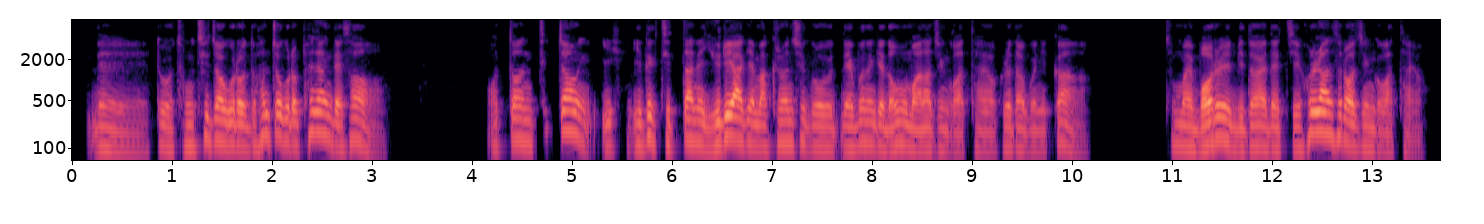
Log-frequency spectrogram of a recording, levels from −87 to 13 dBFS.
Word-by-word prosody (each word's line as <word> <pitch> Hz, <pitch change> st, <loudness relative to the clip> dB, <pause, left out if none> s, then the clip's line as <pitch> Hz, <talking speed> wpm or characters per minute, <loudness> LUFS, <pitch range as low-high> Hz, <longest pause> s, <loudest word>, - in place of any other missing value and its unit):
네. 85 Hz, -6 st, -8 dB
또 105 Hz, -4 st, -4 dB
정치적으로도 115 Hz, 0 st, 0 dB
한쪽으로 150 Hz, -6 st, +1 dB
편향돼서 130 Hz, -, -1 dB, 1.0 s
어떤 125 Hz, +3 st, -4 dB
특정 175 Hz, 0 st, 0 dB
이 115 Hz, 0 st, -7 dB
이득 115 Hz, +4 st, -2 dB
집단에 125 Hz, -2 st, 0 dB
유리하게 130 Hz, +2 st, +6 dB
막 110 Hz, -1 st, -1 dB
그런 125 Hz, +1 st, -2 dB
식으로 110 Hz, -5 st, -3 dB
내보낸 115 Hz, +3 st, -2 dB
게 110 Hz, -3 st, +1 dB
너무 115 Hz, +5 st, 0 dB
많아진 95 Hz, 0 st, -1 dB
것 85 Hz, -1 st, -5 dB
같아요. 85 Hz, 0 st, -8 dB
그러다 100 Hz, +1 st, -3 dB
보니까 90 Hz, -, -6 dB, 0.8 s
정말 115 Hz, -3 st, -3 dB
뭐를 125 Hz, +8 st, +6 dB
믿어야 105 Hz, +2 st, -1 dB
될지 105 Hz, 0 st, -4 dB
혼란스러워진 155 Hz, -, +4 dB
것 90 Hz, -, -6 dB
같아요. 75 Hz, -4 st, -10 dB
110 Hz, 325 characters per minute, -22 LUFS, 95-130 Hz, 1.0 s, 유리하게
